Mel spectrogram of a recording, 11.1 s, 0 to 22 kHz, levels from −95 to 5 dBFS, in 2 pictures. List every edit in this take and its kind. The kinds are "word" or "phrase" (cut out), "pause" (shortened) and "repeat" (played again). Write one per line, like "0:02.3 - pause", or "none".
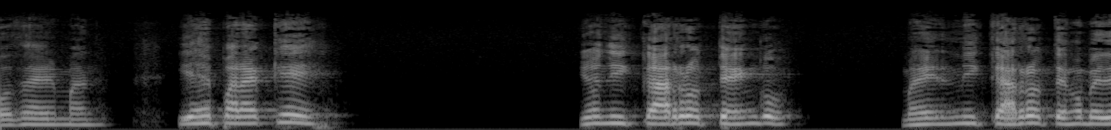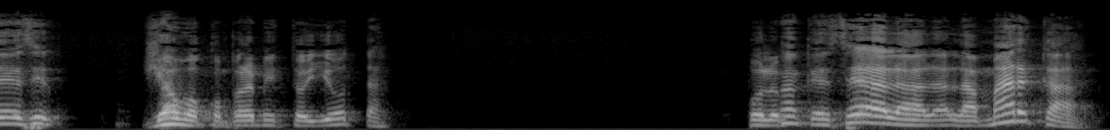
0:01.1 - word
0:09.5 - word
